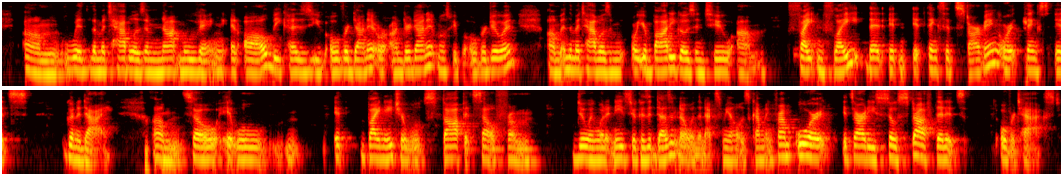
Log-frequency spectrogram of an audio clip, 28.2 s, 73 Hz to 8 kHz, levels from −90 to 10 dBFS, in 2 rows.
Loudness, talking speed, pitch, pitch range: -24 LUFS, 170 wpm, 170 Hz, 165-180 Hz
